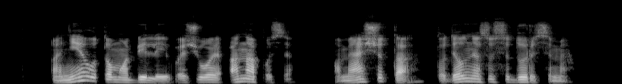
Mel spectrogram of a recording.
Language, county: Lithuanian, Vilnius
